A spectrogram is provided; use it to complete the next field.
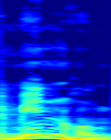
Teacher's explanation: ইজহার গুন্নাহ ছাড়া স্পষ্ট করে পড়তে হবে মিনহুম মিন সাকিন ইজহারে খাস গুন্নাহ ছাড়া স্পষ্ট করে পড়তে হবে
